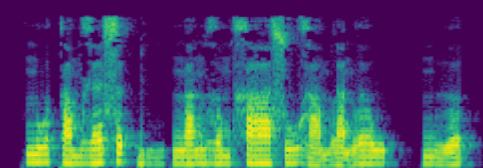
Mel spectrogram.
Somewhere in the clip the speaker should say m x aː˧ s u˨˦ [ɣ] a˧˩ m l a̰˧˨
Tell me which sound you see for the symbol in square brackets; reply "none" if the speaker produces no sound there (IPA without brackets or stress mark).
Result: ɣ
